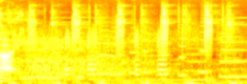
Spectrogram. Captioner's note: honks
